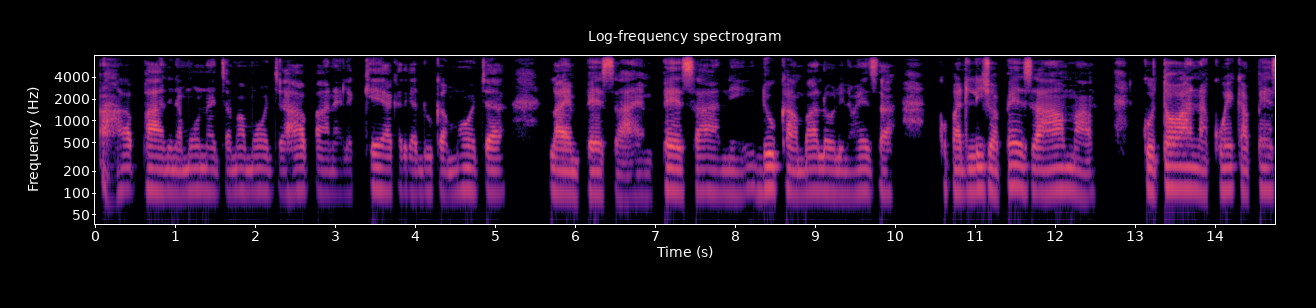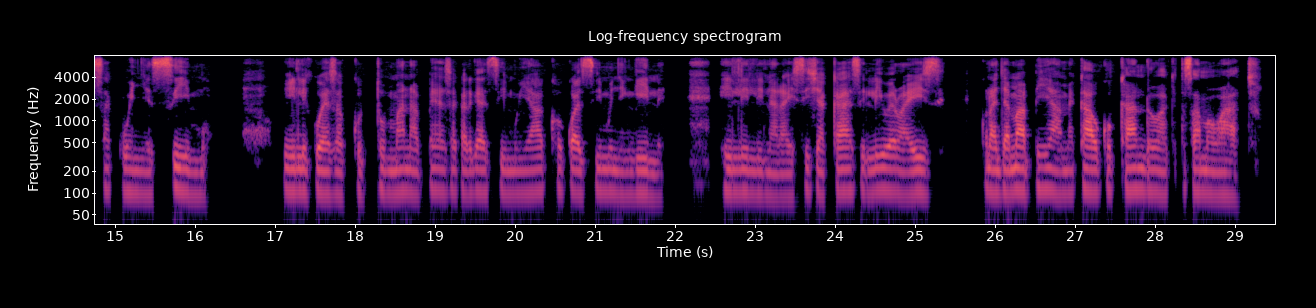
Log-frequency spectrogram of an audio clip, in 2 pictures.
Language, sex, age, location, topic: Swahili, male, 18-24, Nakuru, finance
